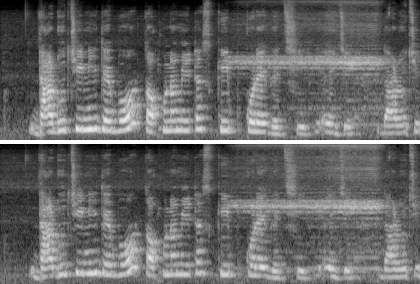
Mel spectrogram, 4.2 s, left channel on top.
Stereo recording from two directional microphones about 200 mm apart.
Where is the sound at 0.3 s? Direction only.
40° left (ahead or behind).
